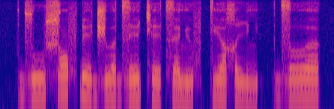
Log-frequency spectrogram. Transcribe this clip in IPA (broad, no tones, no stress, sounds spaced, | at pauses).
d͡z u ɕ ɔ f ɗ e d͡ʒ ɯ ɐ̯ d͡z e cʰ e t͡s ɛ lʲ ɯ f tʲ e ɐ̯ χ i lʲ | d͡z ɤ ɐ̯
